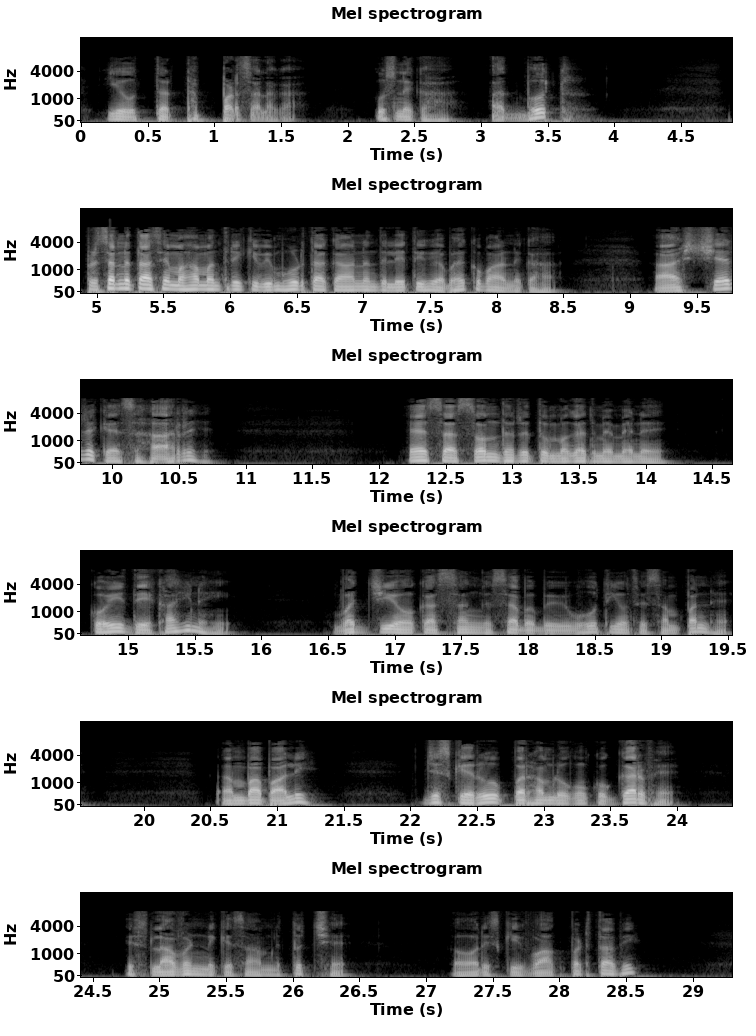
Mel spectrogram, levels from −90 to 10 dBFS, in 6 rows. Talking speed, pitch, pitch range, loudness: 125 wpm, 90 Hz, 80-105 Hz, -22 LUFS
